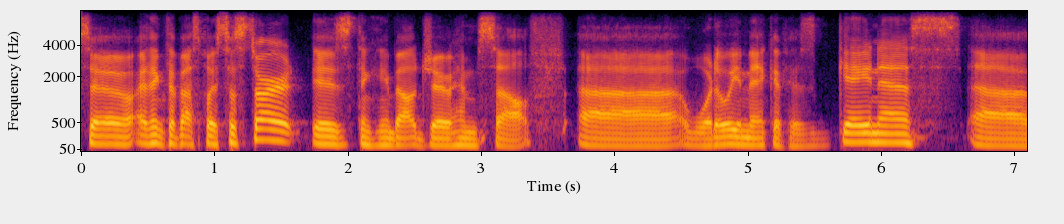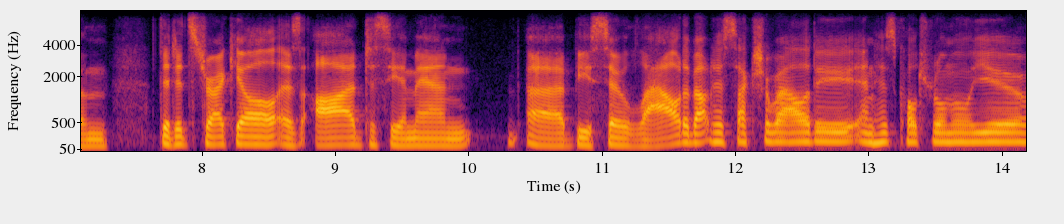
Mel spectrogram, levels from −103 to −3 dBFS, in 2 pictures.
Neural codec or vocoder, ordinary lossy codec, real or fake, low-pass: none; Opus, 24 kbps; real; 7.2 kHz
